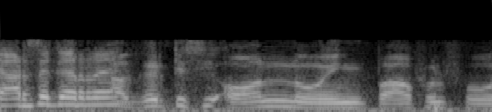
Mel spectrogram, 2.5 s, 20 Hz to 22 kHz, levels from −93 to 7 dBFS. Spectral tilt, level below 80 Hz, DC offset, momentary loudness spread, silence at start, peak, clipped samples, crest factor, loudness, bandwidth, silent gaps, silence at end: -7.5 dB/octave; -48 dBFS; under 0.1%; 6 LU; 0 s; -18 dBFS; under 0.1%; 12 dB; -31 LUFS; 6.2 kHz; none; 0 s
